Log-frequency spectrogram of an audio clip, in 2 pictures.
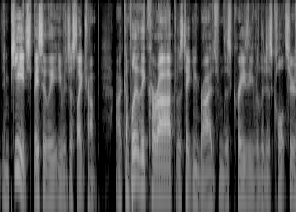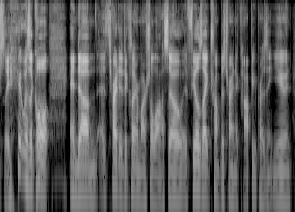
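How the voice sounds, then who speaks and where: Chatty man with a gravelly voice. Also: mid-range voice. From United States. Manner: chatty, restarts words, reads quotes aloud. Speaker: news commentary host. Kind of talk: casual spoken commentary.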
